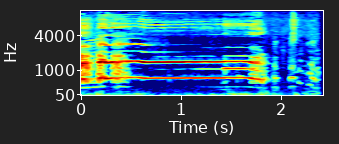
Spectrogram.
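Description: Rhode Island chicken rooster in a crowded coop crowing once, a loud, close, sustained cock-a-doodle-doo with short clucks before and after.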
